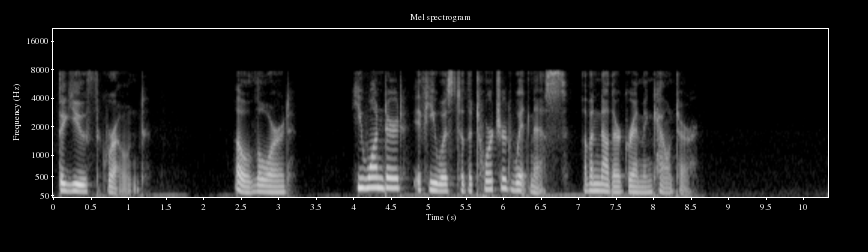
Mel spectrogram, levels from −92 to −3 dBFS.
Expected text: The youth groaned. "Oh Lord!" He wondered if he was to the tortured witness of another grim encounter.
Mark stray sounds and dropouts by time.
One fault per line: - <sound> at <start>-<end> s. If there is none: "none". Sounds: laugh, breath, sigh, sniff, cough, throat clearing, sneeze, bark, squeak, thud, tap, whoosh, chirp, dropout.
none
